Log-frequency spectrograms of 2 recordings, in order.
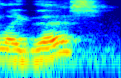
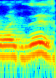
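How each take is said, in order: First: The speech is somewhat slower. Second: The speech is quick and rushed. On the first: "I'm just going to slow it down to like this" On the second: "if I'm talking like this"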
